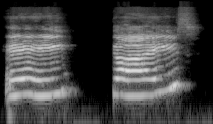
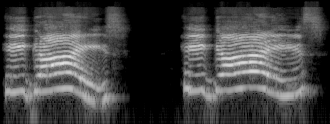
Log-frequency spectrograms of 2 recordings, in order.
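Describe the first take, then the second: First: Whiny higher hey guys; complaining kid's call; complaining child. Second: Louder, higher whining hey guys; full whinge, high and loud; whinged up. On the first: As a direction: nag like a complaining kid. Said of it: "just say that for me". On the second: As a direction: whinge it like a nagging child. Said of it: "can you whinge that up?". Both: Shown as a demonstration.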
